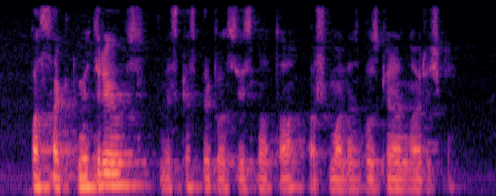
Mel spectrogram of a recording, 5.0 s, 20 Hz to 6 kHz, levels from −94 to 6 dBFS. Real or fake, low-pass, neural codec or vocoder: real; 5.4 kHz; none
